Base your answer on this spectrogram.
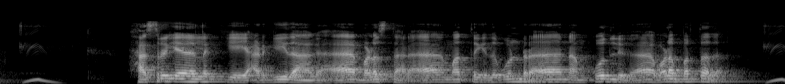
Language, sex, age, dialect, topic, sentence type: Kannada, male, 60-100, Northeastern, agriculture, statement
